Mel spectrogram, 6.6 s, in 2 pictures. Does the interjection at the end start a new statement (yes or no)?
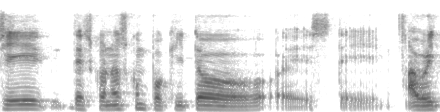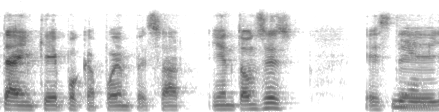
no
